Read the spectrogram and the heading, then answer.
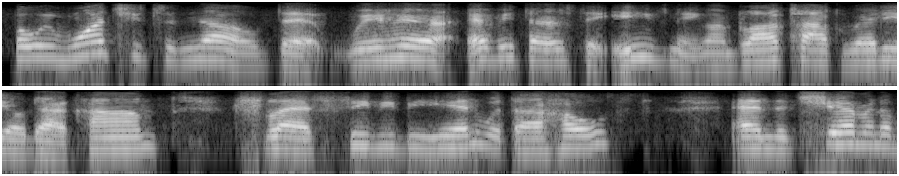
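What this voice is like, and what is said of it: Hoarse, strained voice. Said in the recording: “you can see I'm losing my voice.”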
